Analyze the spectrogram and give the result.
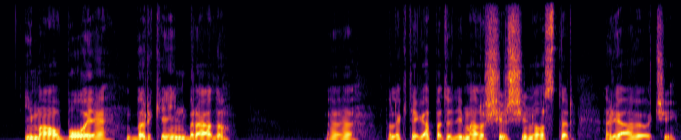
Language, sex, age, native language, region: Slovenian, male, 18-29, Slovenian, Central Slovenia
